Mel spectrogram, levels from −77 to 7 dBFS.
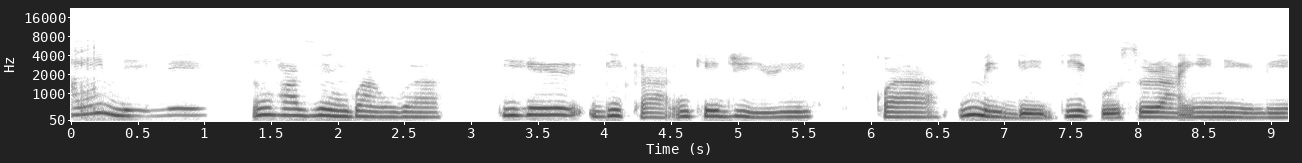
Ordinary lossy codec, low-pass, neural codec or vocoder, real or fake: MP3, 64 kbps; 7.2 kHz; codec, 16 kHz, 4 kbps, X-Codec, WavLM features, trained on Multilingual LibriSpeech; fake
